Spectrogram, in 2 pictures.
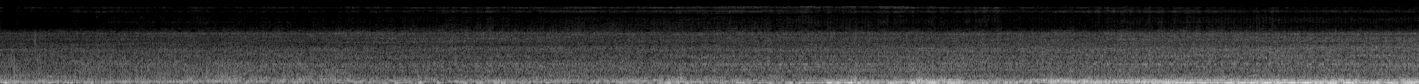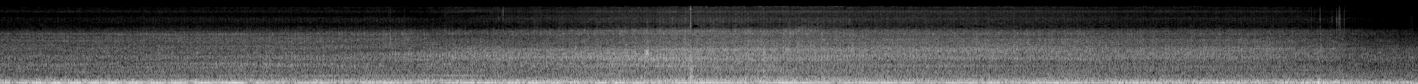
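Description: Isuzu box truck's engine idling steadily with a low, even hum, growing louder about a third of the way in and staying loud.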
